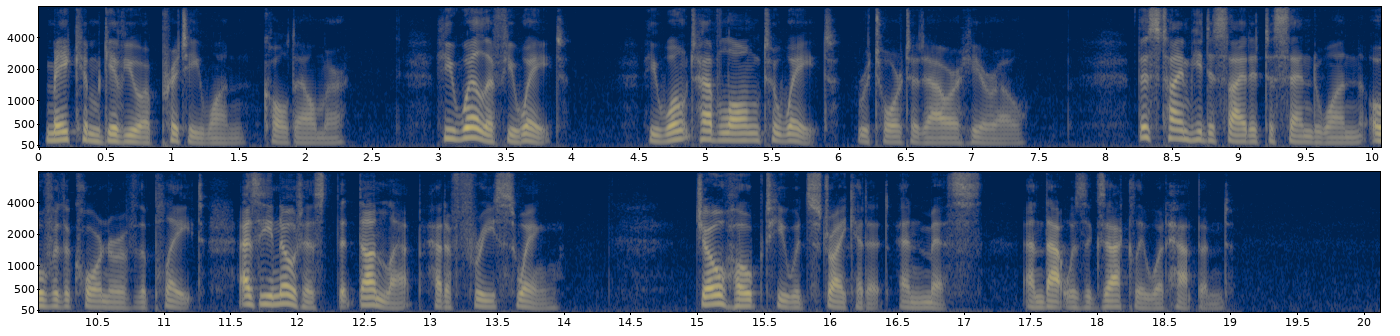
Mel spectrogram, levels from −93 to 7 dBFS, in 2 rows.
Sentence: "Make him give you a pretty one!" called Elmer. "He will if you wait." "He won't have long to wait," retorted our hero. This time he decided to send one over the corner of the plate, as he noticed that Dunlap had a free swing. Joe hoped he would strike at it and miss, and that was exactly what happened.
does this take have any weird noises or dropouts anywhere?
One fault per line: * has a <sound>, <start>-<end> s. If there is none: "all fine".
all fine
